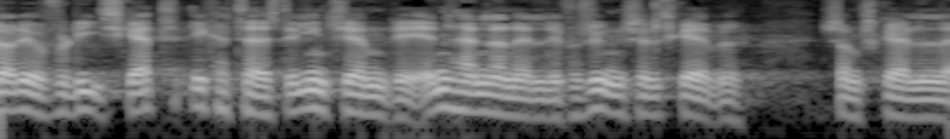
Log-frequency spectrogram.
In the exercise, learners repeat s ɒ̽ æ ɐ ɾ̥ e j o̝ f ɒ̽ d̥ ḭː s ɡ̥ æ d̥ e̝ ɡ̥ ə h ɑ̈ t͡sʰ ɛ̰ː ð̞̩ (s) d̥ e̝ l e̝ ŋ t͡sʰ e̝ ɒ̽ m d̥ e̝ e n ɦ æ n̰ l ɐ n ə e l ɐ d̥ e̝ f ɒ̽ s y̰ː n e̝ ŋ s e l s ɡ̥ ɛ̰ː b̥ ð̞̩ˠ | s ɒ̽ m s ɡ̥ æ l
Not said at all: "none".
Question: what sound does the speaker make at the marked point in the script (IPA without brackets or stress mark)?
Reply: s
